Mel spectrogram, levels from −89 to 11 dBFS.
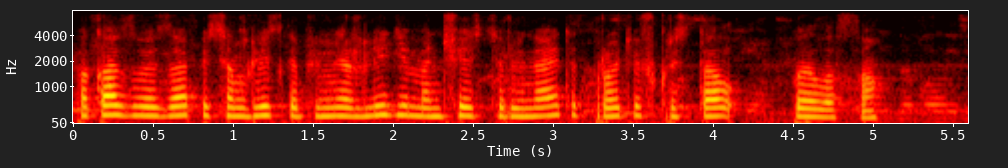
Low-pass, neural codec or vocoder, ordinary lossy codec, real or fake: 7.2 kHz; none; Opus, 16 kbps; real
